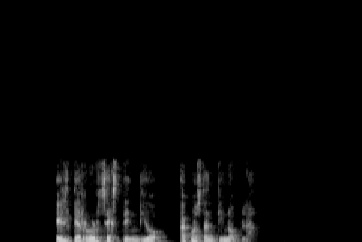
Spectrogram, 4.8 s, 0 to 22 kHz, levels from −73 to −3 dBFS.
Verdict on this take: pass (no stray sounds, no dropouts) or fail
pass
